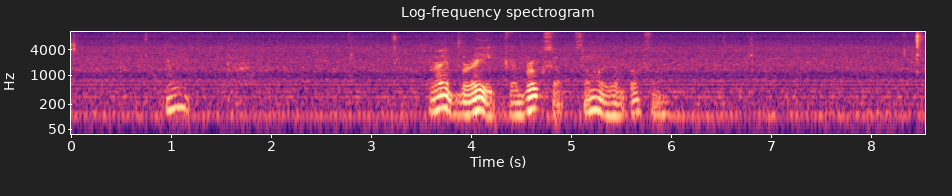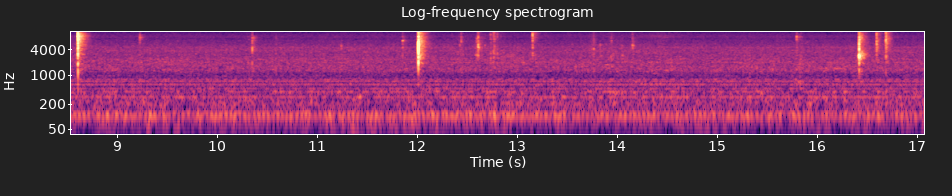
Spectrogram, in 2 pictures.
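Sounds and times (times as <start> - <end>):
plastic action figure clicking: 16.4 - 16.8.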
